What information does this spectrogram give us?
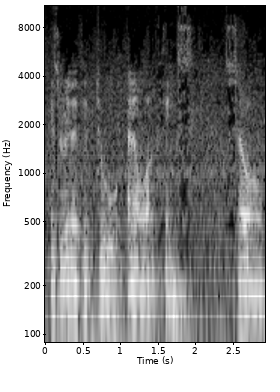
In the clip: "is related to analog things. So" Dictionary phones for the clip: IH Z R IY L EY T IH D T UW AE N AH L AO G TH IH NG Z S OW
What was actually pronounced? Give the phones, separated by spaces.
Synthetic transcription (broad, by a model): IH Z R IY L EY T IH D T UW AE N AH L AO G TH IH NG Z S OW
